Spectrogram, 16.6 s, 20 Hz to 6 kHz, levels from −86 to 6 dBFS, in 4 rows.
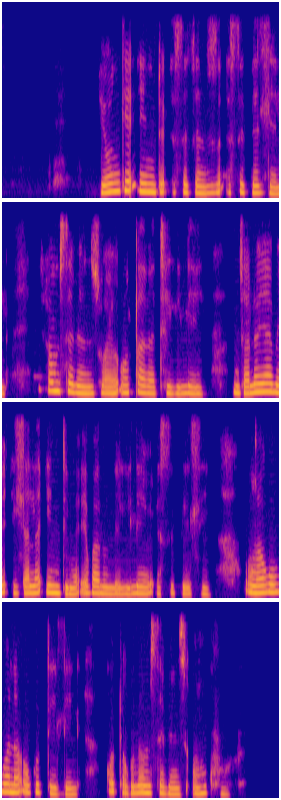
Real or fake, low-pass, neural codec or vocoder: fake; 5.4 kHz; codec, 16 kHz, 8 kbps, FunCodec, trained on Chinese and English, 25 frames a second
